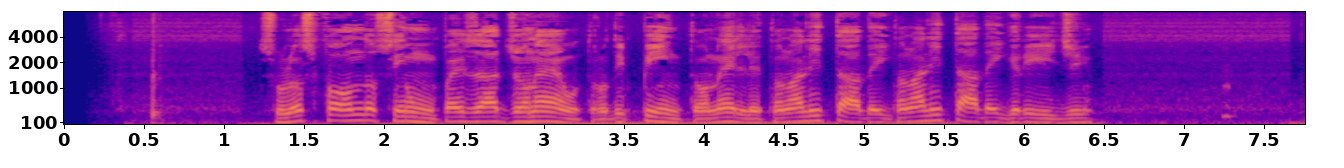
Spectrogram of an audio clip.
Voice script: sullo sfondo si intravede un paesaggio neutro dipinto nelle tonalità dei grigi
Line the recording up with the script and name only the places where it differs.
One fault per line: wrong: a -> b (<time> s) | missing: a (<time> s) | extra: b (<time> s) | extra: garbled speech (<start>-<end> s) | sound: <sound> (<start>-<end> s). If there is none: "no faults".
sound: thud (0.5-0.7 s)
missing: intravede (2.1 s)
extra: tonalità dei (5.2 s)
sound: laugh (7.2-7.5 s)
